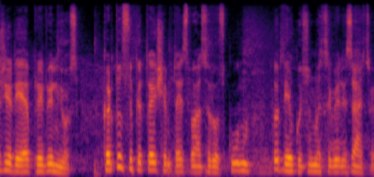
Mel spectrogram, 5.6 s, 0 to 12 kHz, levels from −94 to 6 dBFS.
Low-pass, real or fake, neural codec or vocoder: 10.8 kHz; fake; codec, 24 kHz, 1 kbps, SNAC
